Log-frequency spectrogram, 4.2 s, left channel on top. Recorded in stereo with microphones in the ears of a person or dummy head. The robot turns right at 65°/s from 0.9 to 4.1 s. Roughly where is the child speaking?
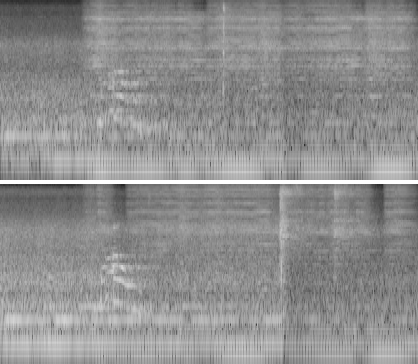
Right.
